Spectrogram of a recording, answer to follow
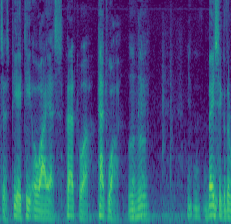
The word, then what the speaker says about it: patois: How do I pronounce this? P-A-T-O-I-S.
